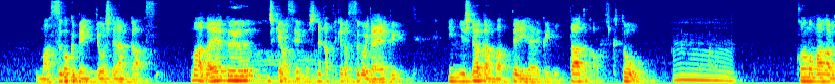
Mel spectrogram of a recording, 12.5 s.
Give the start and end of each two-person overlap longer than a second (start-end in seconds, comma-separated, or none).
3.6-4.9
